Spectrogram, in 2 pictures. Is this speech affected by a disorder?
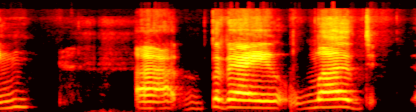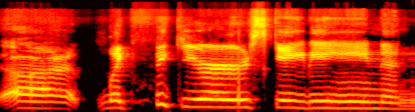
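Yes: Friedreich's ataxia.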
